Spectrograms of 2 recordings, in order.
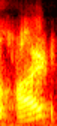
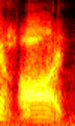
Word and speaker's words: heart: इसको हार्ट pronounce नहीं करेंगे, इसको हम कहेंगे हार्ट, थोड़ा खींच के.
